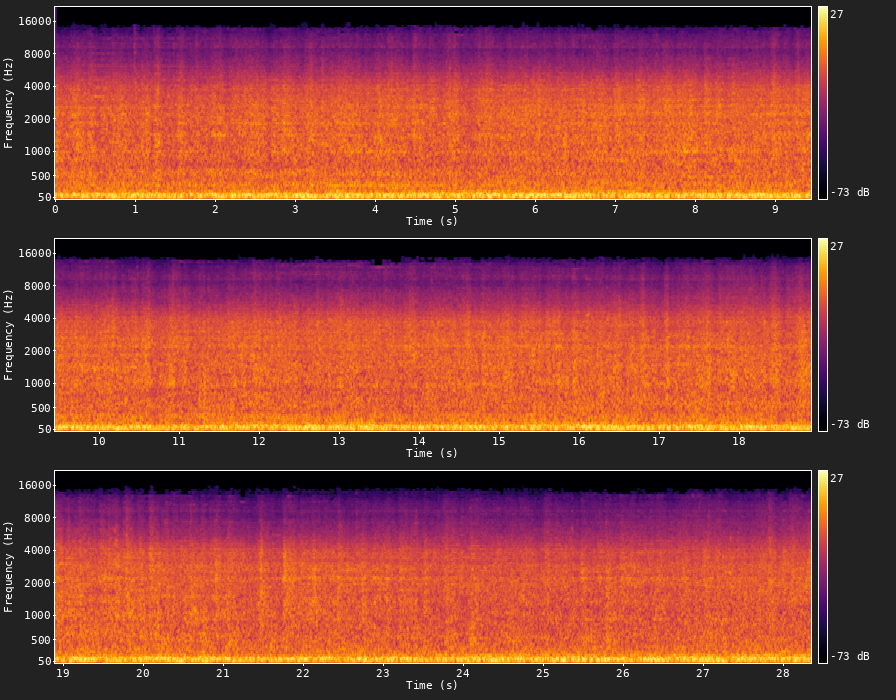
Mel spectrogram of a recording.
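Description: Freight train of covered sliding-wall wagons rolling past, a steady loud rumble and clatter of steel wheels on the rails.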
